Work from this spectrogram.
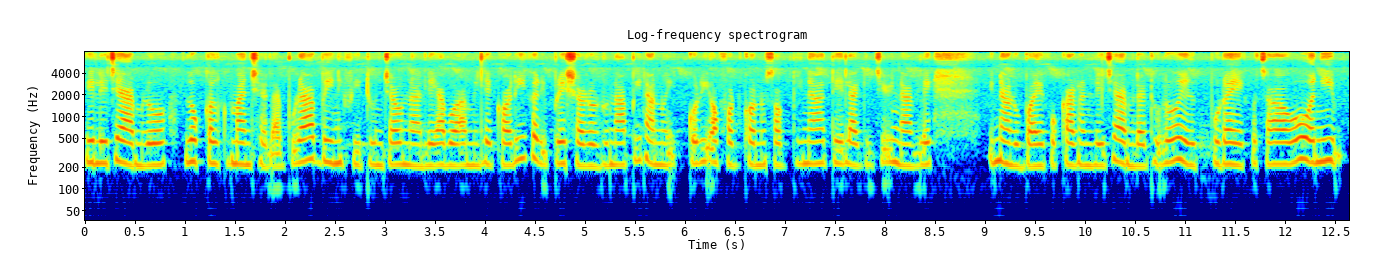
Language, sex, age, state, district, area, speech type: Nepali, female, 18-30, West Bengal, Darjeeling, rural, spontaneous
